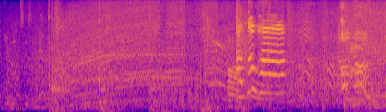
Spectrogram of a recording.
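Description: Kart engines roar and rev as a race starts.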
